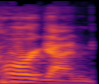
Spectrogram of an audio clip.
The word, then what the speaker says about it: Oregon: When you're a little guy growing up, now you're an Oregon guy. Is that correct? An Oregon guy, but Oregon.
